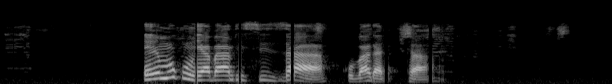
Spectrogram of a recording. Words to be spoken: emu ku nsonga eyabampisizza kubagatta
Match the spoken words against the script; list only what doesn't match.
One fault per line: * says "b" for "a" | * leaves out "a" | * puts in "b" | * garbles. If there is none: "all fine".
* leaves out "nsonga"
